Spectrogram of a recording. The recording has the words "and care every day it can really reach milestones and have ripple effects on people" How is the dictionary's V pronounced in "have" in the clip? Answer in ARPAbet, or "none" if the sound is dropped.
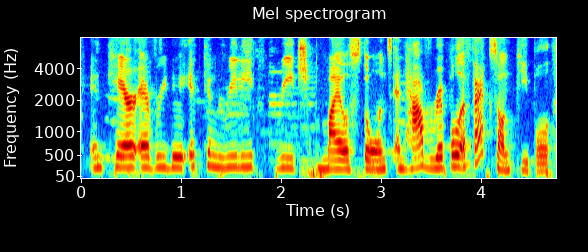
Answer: V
